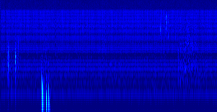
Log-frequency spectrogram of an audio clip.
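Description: Near silence: a faint steady electrical hum on the recording's audio line, with a brief faint tick just under a second in.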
